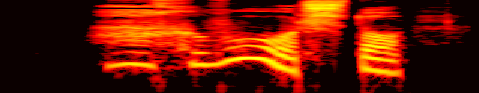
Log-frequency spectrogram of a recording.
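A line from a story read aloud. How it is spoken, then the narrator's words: Drawn-out drawl. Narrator (Russian): протянул он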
